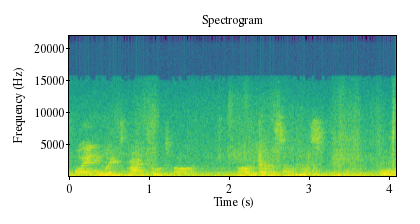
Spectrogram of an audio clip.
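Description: A sofa seat lid thuds shut.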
